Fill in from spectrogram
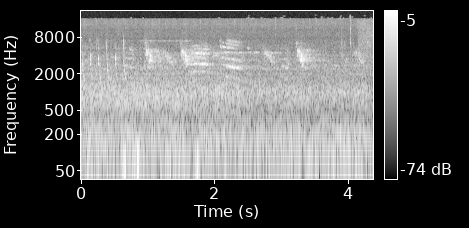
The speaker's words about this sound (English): My only company is the birds, and they provide peaceful background music for studying.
